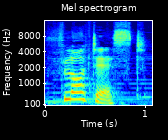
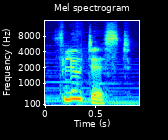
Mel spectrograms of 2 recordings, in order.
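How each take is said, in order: First: The first vowel sounds like 'aw' in flaw. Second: The first vowel sounds like 'oo' in flute. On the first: The speaker calls it right. "It's supposed to be flautist" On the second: The speaker calls it wrong. "people may pronounce it as flutist. But that's not the right way"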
